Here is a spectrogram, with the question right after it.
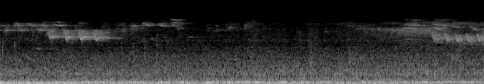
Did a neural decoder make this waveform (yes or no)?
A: no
